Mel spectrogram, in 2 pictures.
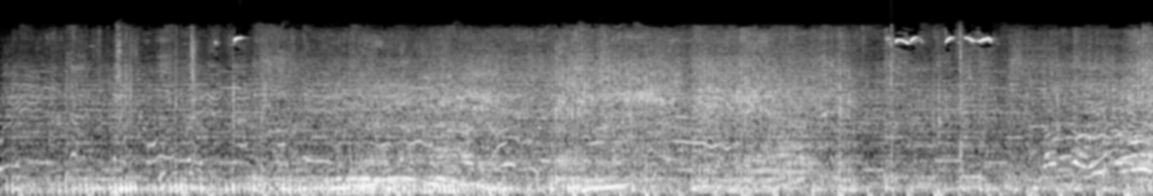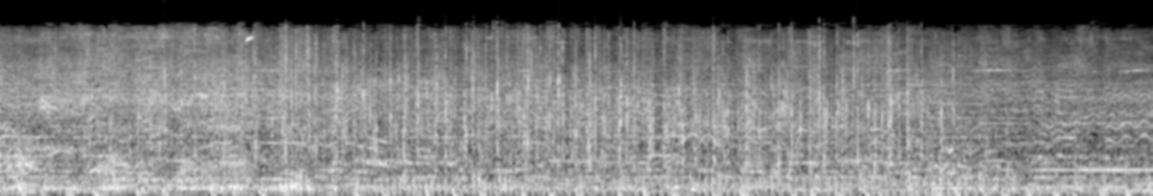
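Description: Trials motorcycle engine running on a rocky climb, heard under spectators shouting and calling out.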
